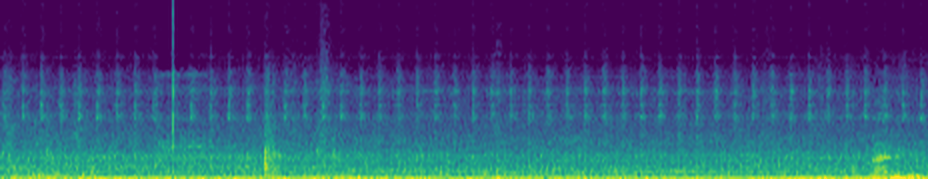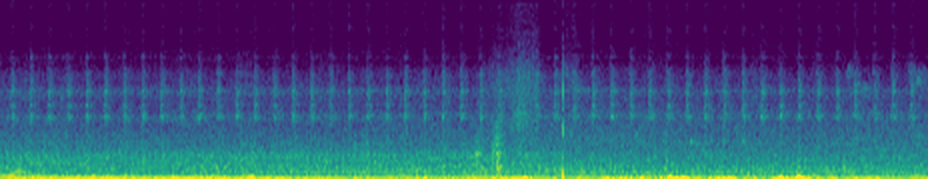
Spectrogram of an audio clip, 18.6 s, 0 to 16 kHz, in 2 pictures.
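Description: Sony SLV-X57 four-head VHS video recorder running in play with its cover off: a steady low hum from its head drum and tape transport, with a few faint clicks. Irregular low thumps come in over the last few seconds.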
